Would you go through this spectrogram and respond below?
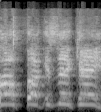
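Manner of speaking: put-on loud shout. In a movie theater, recalling seeing Nick Cage appear on screen: retelling a really loud shout. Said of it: "really loud".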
